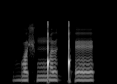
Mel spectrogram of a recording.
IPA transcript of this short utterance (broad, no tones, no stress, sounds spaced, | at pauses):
b ɒ ʃ ŋ͡ǃ ə ǃʼ ɛ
